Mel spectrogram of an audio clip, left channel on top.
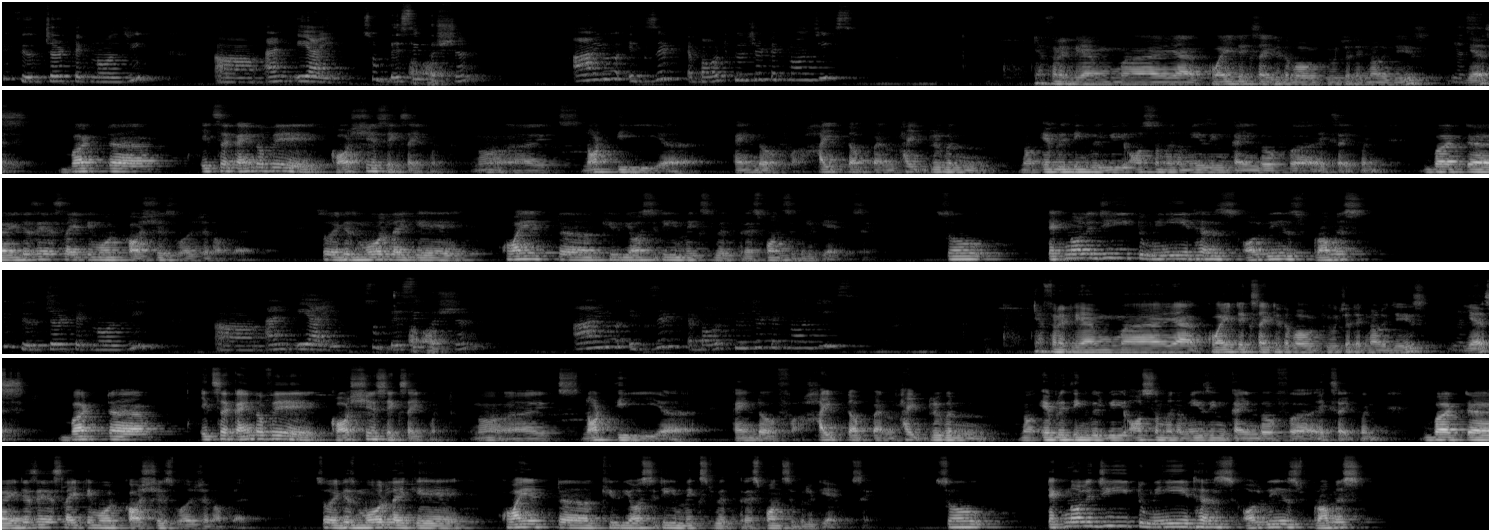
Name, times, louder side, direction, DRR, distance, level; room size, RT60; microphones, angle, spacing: voice 1, 0.0-1.8 2.1-3.4 3.6-4.7 5.7-8.5 14.4-14.7, left 2 dB, 90° left, 1.3 m, -42 dB
voice 2, 10.3-14.2 14.6-15.1 15.5-16.4 16.9-19.3 19.6-21.8 22.2-24.7 25.1-28.6 29.1-32.2 32.9-34.4 34.7-38.3 39.1-39.6 40.2-43.4, right 3 dB, 90° right, 0.7 m, -29 dB
7.9 x 6.1 x 2.9 m
head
